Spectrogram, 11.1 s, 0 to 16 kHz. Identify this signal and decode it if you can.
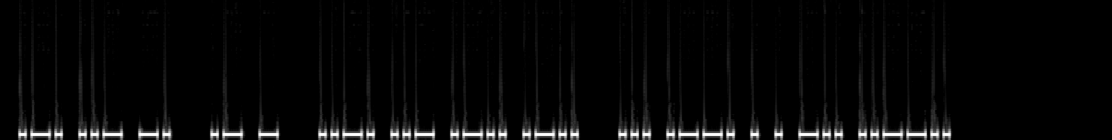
Morse code, heard as a keyed tone, about 20 wpm, 700 Hz. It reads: RUN AT FULL SPEED?
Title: Sentences from Top 1000 Words - Review Part 5 - 20wpm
